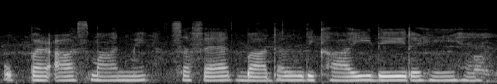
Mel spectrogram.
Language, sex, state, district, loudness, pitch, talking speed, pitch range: Hindi, female, Uttar Pradesh, Lucknow, -17 LUFS, 190 Hz, 110 wpm, 185-195 Hz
